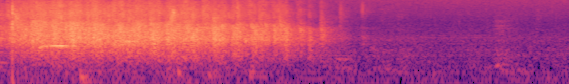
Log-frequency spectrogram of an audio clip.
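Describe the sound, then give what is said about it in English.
A crowd claps together for guests about to give their testimony, in dense, steady applause for about five seconds, then it quickly fades out, leaving near silence with only faint background noise. “Let's give them a hand.”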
